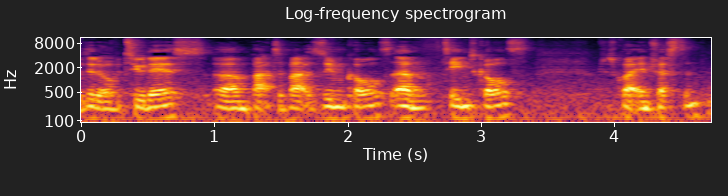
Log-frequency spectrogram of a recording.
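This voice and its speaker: A man with a northeast English accent talks at a fairly quick pace, his intonation monotone and flat. Audible room echo is present. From northeast England, County Durham. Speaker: company CEO. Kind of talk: interview.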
